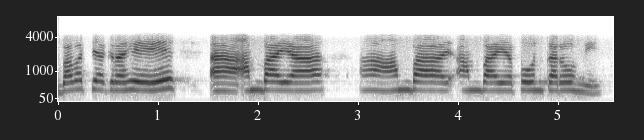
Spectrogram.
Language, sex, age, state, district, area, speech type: Sanskrit, female, 45-60, Karnataka, Dakshina Kannada, rural, conversation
